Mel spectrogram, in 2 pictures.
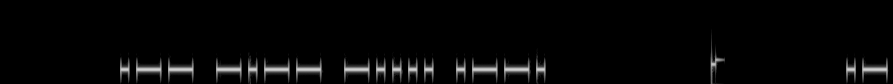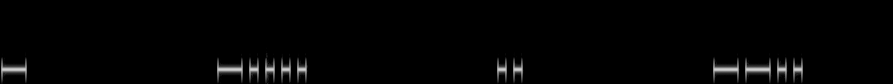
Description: Morse code, heard as a keyed tone, about 15 wpm, spaced as for 6 wpm, 700 Hz. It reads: WY6P W6IZ
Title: USA Call Signs - 4 Characters - 8x Character Spacing - 15wpm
